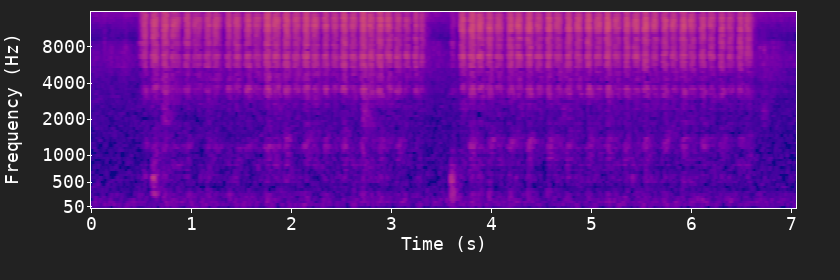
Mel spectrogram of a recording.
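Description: A blue colored pencil, held in a hand with long red nails, shades a flat paper coloring page lying on a table in rapid short strokes. Two quiet runs of fast, bright scratching and rubbing are heard, separated by a brief pause.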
